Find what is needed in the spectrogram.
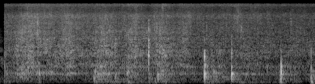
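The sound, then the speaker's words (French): Coarse pepper, coarse salt and fresh thyme are crushed together into a mixture for a gratin, giving a gritty, continuous grinding with a few sharper crunches toward the end. “Je vais écraser le gros poivre, le gros sel et un peu de thym frais. Le thym dans le fond de la cour. Je vais écraser tout ça en même temps.”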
